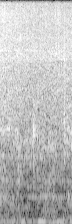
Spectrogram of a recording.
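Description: Food cooking down in a pan before coconut is added, a soft steady sizzle under a quiet hiss with a couple of faint clinks and no talk.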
